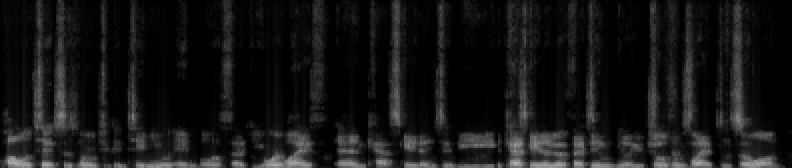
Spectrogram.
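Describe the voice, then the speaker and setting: A man's voice: on the low side, normal speed, few pauses. Earnest young man, heard from a distance. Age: young adult. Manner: earnest, opinionated, rambling with restarts. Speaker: podcast co-host. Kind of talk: casual political discussion.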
